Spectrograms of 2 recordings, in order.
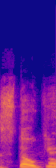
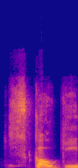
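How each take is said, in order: First: The name begins with an S followed by T. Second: The name begins with an S followed by K. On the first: The speaker calls it wrong. "not Stokey" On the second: The speaker calls it right. "my wife said it's called, how you say it? Skokie"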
